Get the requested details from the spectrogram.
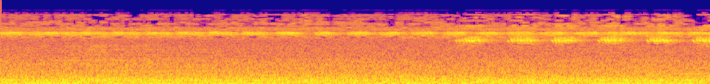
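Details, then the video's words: Crickets chirping at night on a summer evening: one keeps a continuous high trill while a second, slightly lower caller joins midway with evenly spaced pulsed chirps. "Calming Cricket Sounds for Relaxation"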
